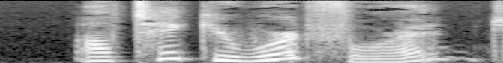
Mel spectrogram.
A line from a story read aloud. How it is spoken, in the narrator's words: she said quietly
